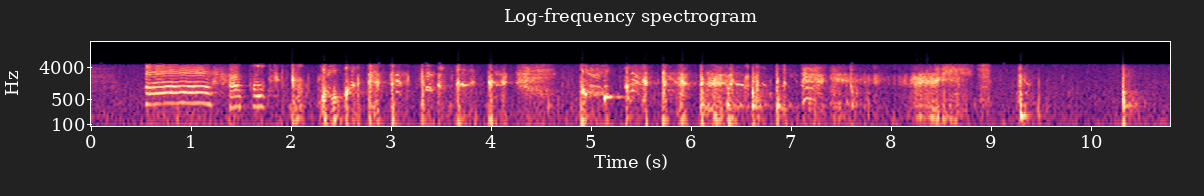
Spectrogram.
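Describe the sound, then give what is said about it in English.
Coughing and choking after a peanut got stuck in the throat: many harsh, rapid bursts of coughs and sputters run for about ten seconds, mixed with strained voiced sounds. “Excuse you, see, one of them peanuts got stuck in her lummox.”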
